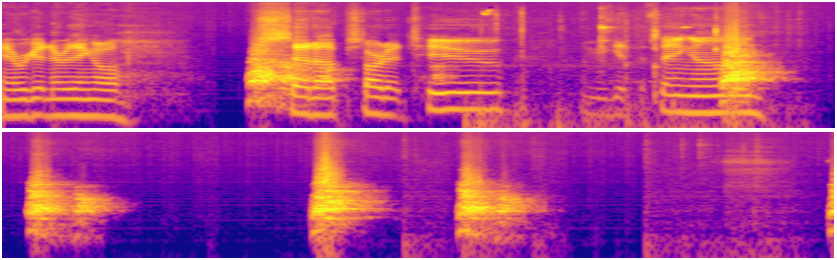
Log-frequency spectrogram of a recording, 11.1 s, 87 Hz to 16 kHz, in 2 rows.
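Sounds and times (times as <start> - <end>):
speech: 0.0 - 1.0, 1.8 - 5.2
dog barking at a passerby outside a door: 1.6 - 2.0, 4.8 - 6.5, 7.6 - 9.3.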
